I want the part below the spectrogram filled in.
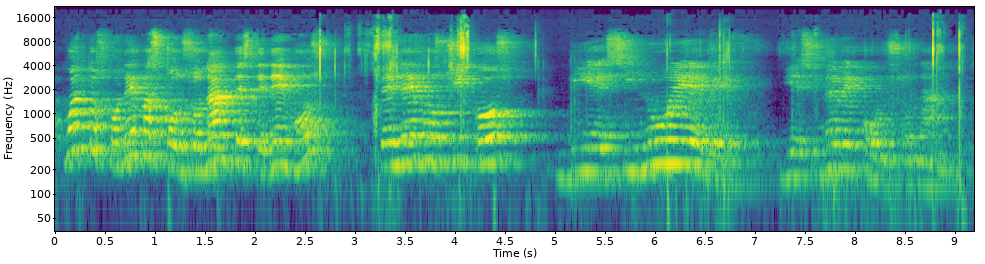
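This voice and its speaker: A man's voice: high voice, a little hiss or hum. A man teaching a classroom lecture to students, who keeps checking in with tag questions. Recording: echoey room, far from mic.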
